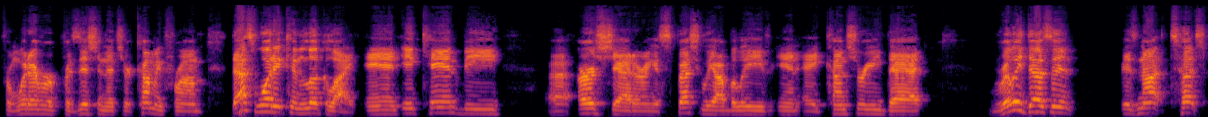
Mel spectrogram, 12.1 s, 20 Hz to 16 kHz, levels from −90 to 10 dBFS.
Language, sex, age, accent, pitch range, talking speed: English, male, 30-49, American, 115-150 Hz, 160 wpm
